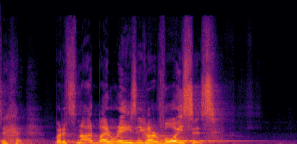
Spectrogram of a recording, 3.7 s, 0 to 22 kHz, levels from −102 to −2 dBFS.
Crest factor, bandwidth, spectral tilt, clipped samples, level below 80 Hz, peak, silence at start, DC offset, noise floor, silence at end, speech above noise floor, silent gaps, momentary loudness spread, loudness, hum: 20 dB; 17.5 kHz; -5 dB/octave; under 0.1%; under -90 dBFS; -6 dBFS; 0 s; under 0.1%; -67 dBFS; 0.95 s; 42 dB; none; 18 LU; -25 LUFS; none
